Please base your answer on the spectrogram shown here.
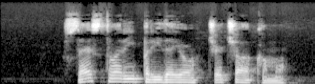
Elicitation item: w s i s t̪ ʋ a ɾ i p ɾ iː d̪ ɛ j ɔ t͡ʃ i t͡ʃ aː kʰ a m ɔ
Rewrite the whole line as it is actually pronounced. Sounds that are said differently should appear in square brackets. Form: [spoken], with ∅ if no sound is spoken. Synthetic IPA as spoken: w s [ɛ] s t̪ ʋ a ɾ i p ɾ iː d̪ ɛ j ɔ t͡ʃ [ɛ] t͡ʃ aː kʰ a m ɔ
